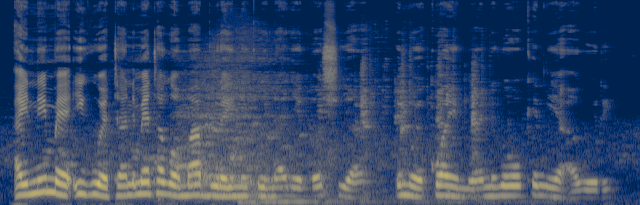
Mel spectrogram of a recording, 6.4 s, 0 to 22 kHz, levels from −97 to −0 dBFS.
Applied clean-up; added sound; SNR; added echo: classical method log-MMSE.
